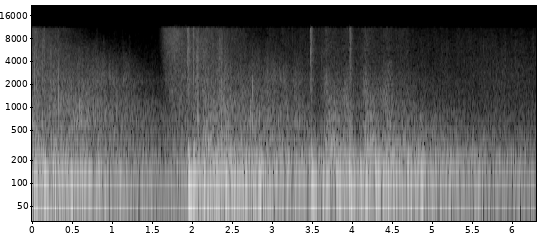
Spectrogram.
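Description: A Confringo blasting spell in the Hogwarts Legacy video game erupts in a sudden deep boom over a rumbling backdrop, followed by a few sharper cracks and a rolling, thunder-like tail.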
